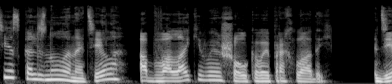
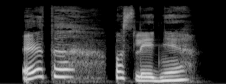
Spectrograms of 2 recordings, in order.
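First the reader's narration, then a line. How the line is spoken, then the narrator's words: Moaning woman. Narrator (Russian): простонала женщина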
